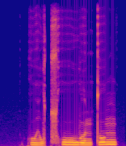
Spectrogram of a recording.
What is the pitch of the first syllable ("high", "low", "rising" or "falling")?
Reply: low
